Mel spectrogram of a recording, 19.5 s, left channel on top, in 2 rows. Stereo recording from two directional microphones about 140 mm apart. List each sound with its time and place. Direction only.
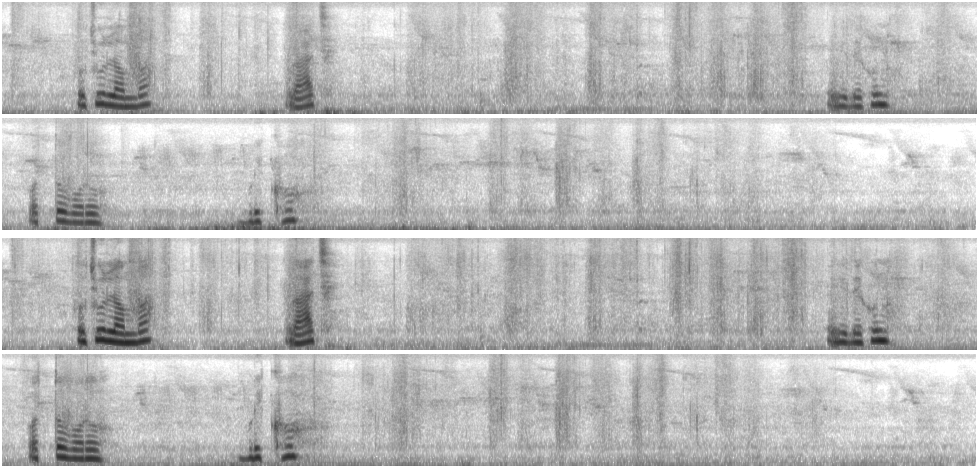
0.8 s speech: 40° right (ahead or behind)
2.8 s speech: 40° right (ahead or behind)
6.7 s a sound: 75° right (ahead or behind)
8.3 s speech: 35° right (ahead or behind)
10.0 s speech: 40° right (ahead or behind)
12.2 s speech: 40° right (ahead or behind)
14.6 s walk: 50° right (ahead or behind)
